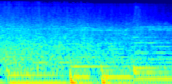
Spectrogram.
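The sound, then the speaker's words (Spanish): A steady, rushing wash of ocean surf fills the whole stretch without pause, with low sustained tones shifting quietly underneath. No voices are heard. “Pensar en, en una playa tibia bajo el sol, sintiendo el aire en tu cara, el aire jugando con tu pelo, oyendo las olas del mar”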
